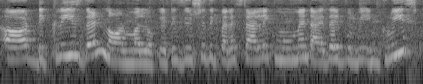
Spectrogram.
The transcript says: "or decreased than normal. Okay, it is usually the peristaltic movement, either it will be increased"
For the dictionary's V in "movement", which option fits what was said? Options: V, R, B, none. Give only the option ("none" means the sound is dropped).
V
